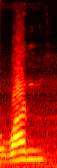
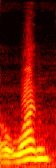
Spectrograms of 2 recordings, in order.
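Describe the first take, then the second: First: Open visor, with noise reduction turned off. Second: Closed visor, with noise reduction turned off.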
